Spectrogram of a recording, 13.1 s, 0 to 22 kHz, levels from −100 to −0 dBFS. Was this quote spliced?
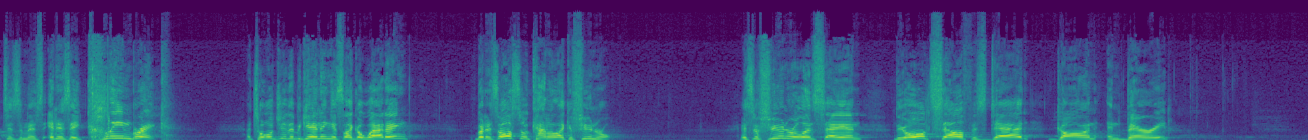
no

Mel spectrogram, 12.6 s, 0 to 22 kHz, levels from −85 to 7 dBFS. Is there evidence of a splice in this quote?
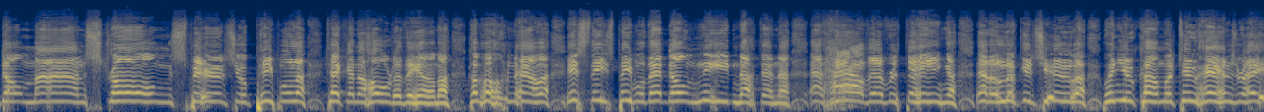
no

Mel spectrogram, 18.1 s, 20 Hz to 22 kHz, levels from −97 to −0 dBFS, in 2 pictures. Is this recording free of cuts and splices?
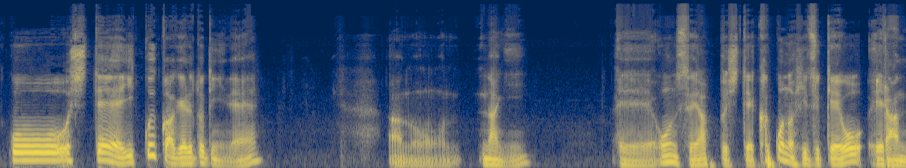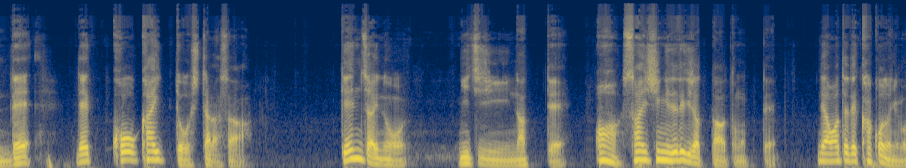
yes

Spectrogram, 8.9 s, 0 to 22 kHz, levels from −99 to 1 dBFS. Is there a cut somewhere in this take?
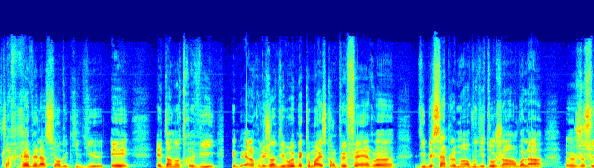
yes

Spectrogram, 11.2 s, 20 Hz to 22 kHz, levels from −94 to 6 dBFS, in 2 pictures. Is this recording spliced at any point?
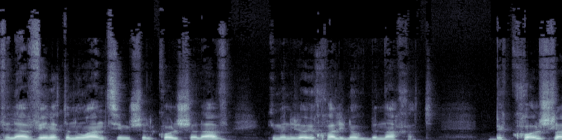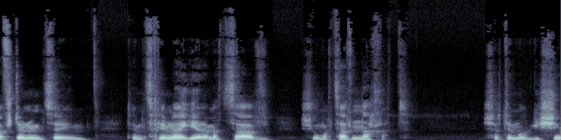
no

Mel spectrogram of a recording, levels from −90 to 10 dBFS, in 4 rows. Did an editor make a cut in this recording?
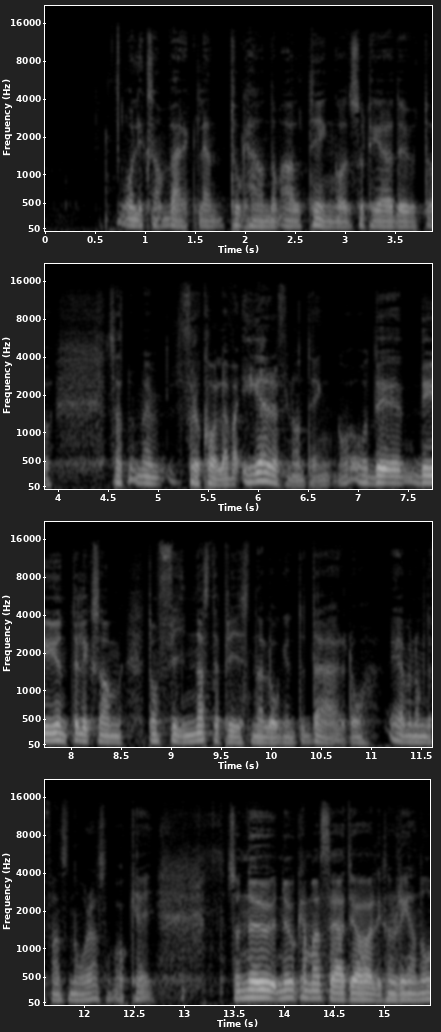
no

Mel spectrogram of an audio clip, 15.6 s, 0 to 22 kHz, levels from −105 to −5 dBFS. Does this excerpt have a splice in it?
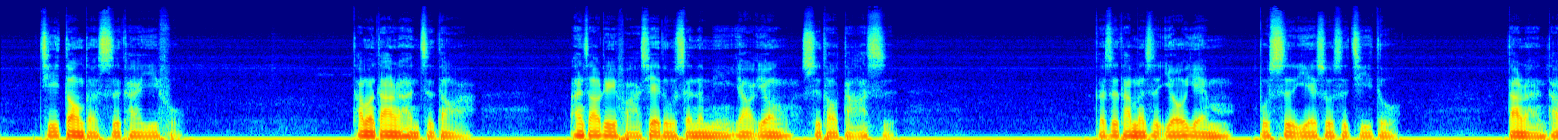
yes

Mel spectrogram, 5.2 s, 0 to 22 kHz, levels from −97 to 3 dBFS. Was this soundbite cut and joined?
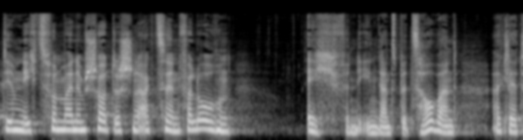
no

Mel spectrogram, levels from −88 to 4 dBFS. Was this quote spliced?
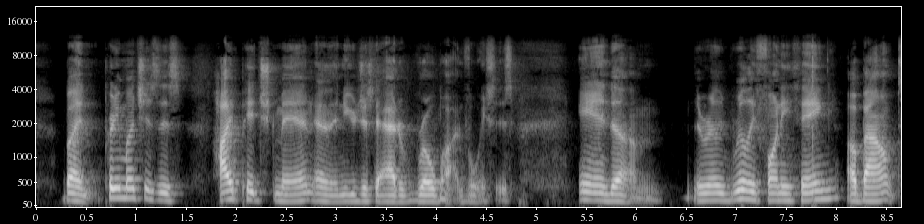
no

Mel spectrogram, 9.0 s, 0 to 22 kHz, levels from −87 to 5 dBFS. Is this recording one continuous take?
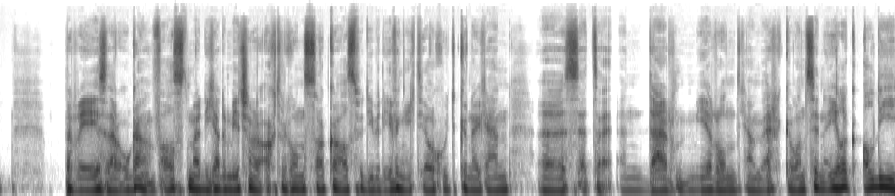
no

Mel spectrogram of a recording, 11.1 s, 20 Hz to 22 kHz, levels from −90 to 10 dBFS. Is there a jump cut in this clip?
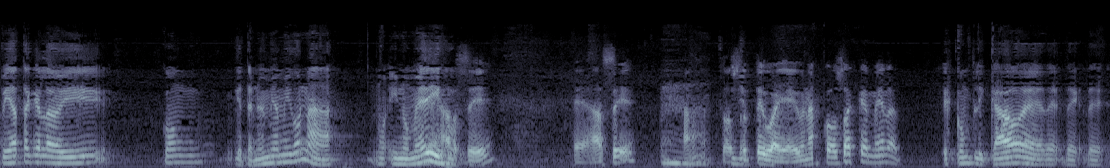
yes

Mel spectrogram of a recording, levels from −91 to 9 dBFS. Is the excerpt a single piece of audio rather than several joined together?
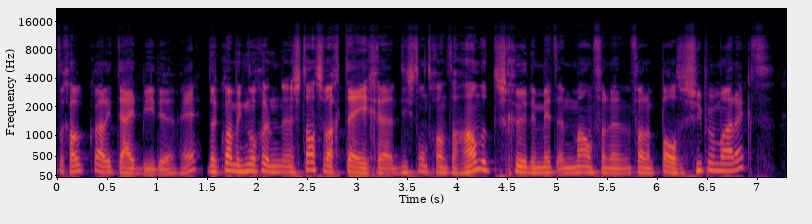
no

